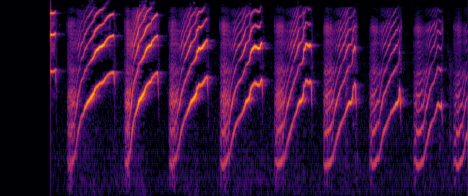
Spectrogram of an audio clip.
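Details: Guinea pig whistling: a loud series of rising, squealing whistles, each sweeping upward with bright overtones, repeated about twice per second in a steady run with no other sounds.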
